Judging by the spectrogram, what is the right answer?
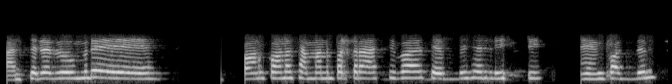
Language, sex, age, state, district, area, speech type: Odia, female, 45-60, Odisha, Sundergarh, rural, conversation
